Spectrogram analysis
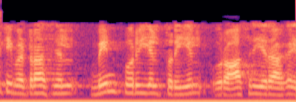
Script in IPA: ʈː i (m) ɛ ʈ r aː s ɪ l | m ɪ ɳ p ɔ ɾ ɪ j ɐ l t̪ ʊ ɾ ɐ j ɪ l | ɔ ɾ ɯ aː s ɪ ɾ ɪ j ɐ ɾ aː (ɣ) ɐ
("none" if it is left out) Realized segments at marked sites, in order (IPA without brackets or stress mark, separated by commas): m, ɣ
